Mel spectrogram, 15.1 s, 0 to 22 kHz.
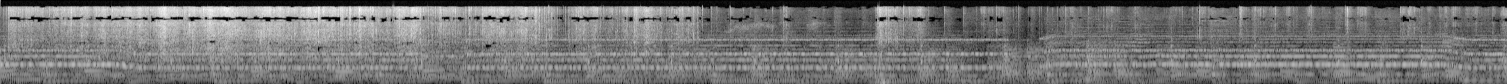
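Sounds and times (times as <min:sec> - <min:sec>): organ-like keyboard chords: 0:00.0 - 0:15.0.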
